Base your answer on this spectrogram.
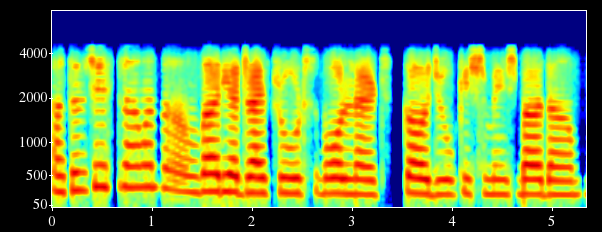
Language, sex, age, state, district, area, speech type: Kashmiri, female, 30-45, Jammu and Kashmir, Ganderbal, rural, conversation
